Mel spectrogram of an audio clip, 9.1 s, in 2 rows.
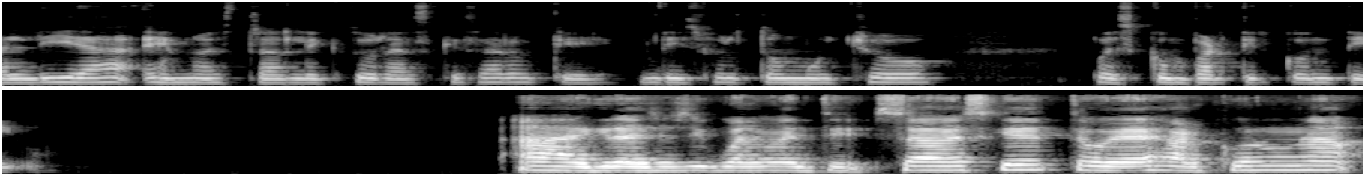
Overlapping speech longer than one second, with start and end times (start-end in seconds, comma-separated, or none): none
